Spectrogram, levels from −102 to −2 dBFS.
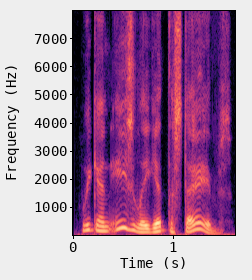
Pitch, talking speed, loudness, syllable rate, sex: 165 Hz, 220 wpm, -16 LUFS, 6.1 syllables/s, male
